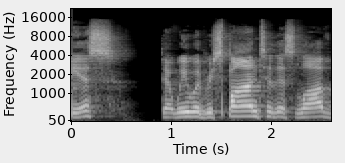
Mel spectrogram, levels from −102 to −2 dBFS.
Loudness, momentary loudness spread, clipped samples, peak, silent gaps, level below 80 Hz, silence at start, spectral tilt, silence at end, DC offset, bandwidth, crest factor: -26 LUFS; 10 LU; under 0.1%; -8 dBFS; none; -76 dBFS; 0 s; -2.5 dB/octave; 0 s; under 0.1%; 15 kHz; 18 dB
